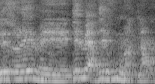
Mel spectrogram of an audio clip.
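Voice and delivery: brusque, dry, gruff and curt voice. Retelling a phone call, voicing the person on the line: gruff, curt voice. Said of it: "vous entendez une voix bourrue, quelque chose d'assez sec".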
